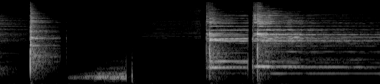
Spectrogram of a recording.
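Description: A crash cymbal sample from the Wave Alchemy Triaz drum plugin, triggered several times. Bright, sharp crashes ring out and decay, the last hits sounding loud and shimmering, with short quieter tones between them and no talking.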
